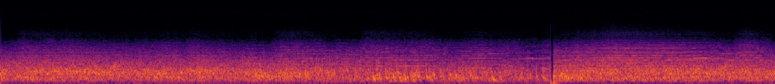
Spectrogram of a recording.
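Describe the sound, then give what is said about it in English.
Caverns exploding from underground volcano eruptions: a dense, continuous roaring rumble of blasts and debris, loud and unbroken, with one sharp thump standing out near the end. “Caverns explode violently as underground volcanoes unleash their tremendous fury.”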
